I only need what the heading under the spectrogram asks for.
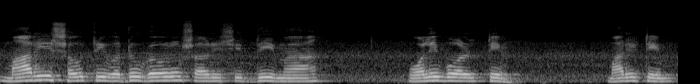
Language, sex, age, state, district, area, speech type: Gujarati, male, 18-30, Gujarat, Morbi, urban, spontaneous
